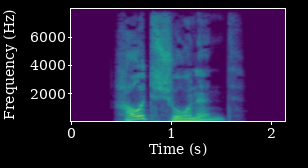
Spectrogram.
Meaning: gentle on the skin
- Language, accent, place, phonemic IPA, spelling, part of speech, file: German, Germany, Berlin, /ˈhaʊ̯tˌʃoːnənt/, hautschonend, adjective, De-hautschonend.ogg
